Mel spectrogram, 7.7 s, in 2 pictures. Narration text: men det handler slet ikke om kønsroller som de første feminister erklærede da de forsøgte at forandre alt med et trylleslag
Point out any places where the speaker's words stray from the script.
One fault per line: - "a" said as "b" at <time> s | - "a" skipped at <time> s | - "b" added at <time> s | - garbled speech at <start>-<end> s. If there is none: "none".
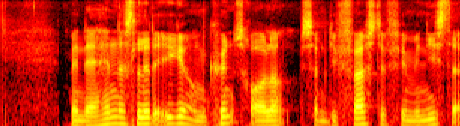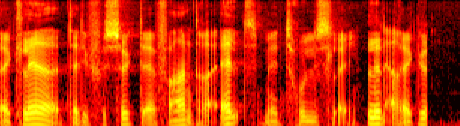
- garbled speech at 6.9-7.4 s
